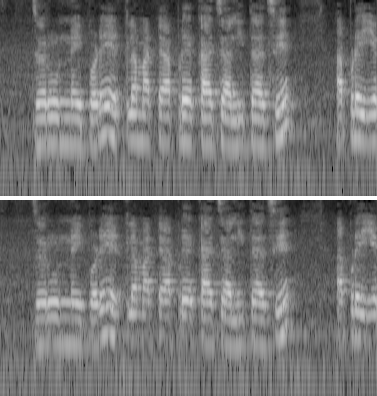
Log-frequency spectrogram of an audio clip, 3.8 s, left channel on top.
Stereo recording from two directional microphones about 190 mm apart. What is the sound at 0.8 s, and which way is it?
A woman's voice, 55° left (ahead or behind).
